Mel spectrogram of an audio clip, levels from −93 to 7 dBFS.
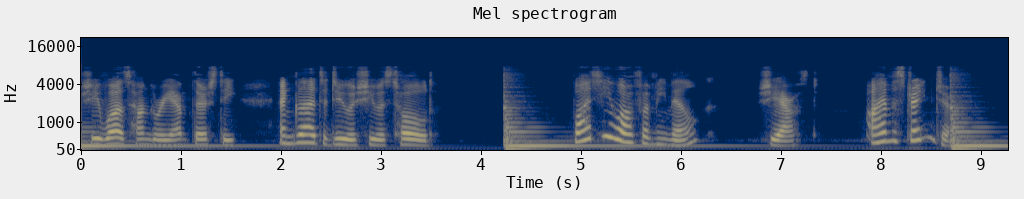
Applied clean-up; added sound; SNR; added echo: none; Bowed string instrument; 8 dB; none.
